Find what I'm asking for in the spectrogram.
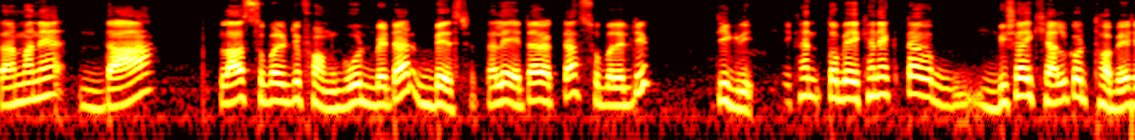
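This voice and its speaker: This man's voice is high and a little bright, with a Bangladeshi Bengali accent. Standing at a classroom board, he teaches English grammar step by step, asking his own questions, supplying the answers, and going over key points again to stress them.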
